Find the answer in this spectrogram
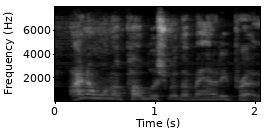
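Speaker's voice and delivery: put-on very high, creaky elderly woman voice. Speaker imitating a weekly caller asking about vanity presses, old lady voice. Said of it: "that was my old lady voice".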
